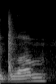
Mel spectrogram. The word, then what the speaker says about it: Blum: Blum in the lead, I'm pretty sure. I think. Which is pretty cool. Stephen J. Bloom, actually, is how you say that, whatever.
